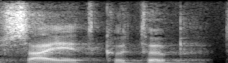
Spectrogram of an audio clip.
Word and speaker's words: Sayyid Qutb: Sayyid Qutb.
